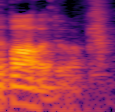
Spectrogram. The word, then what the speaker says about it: Babadook: that um it's the babadook um not duke it's doug is in like like d-o-o-k is like pronounced like book makes sense um it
